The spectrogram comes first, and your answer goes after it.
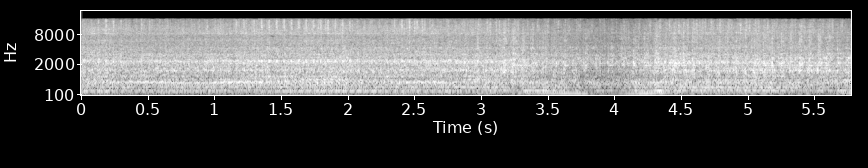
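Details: VW Golf VR6 2.9, 103,000 km, steady idle: a busy metallic rasp and whirr, like a chain brushing its guides. The owner's long-standing chain rub got louder after replacing the upper hydraulic tensioner screw. Timing chain rubbing suspected.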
